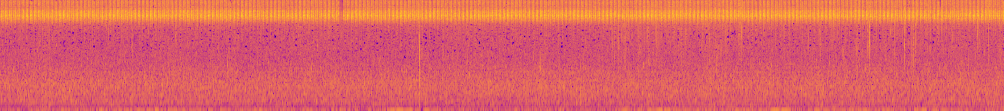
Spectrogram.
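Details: Crickets trilling through the night by a river, an unbroken high, rapid, buzzy pulse. Low river rush and scattered campfire crackles fill the background, with one louder snap of burning wood.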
